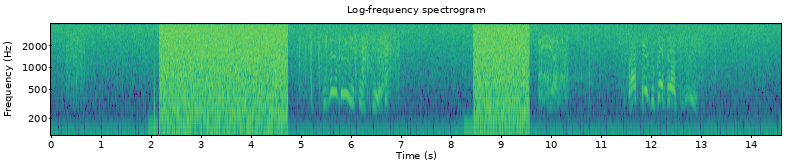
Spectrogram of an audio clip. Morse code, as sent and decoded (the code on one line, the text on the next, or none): none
